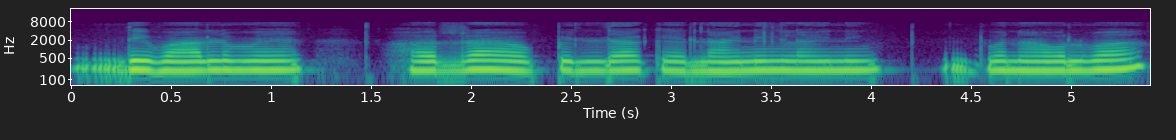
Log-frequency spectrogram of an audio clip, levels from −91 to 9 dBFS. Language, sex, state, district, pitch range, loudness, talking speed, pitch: Bhojpuri, female, Jharkhand, Palamu, 200-210 Hz, -15 LUFS, 110 wpm, 205 Hz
